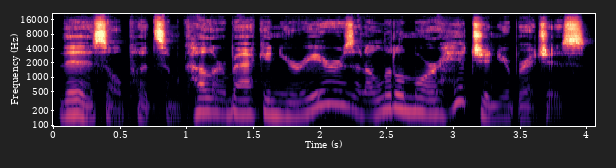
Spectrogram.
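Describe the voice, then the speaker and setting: A woman puts on an old household steward in a fantasy tale. He sounds low and gruff, fussing and folksy, with kindness underneath. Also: very animated, normal speed, fairly bright tone, exaggerated voice. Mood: gruffly kind.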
